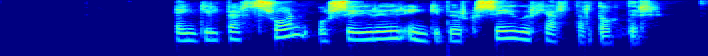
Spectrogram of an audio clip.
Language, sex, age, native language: Icelandic, female, 40-49, Icelandic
